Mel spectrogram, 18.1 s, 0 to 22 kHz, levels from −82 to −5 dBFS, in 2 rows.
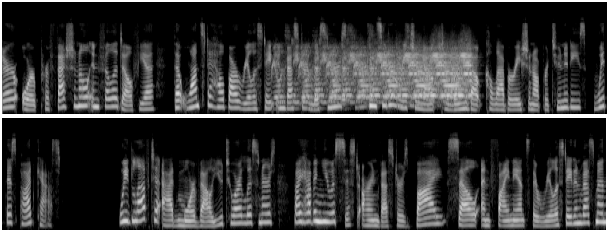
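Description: From 4.03 to 7.33 s, feedback echo between two devices: speech loops back roughly every 0.4 s, repeats building to about 3 dB above the speech itself.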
